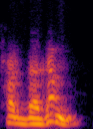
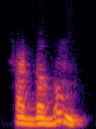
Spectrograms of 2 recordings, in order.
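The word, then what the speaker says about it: सर्वं: There we have to, though it is Sarvam, but there we pronounce Sarvagam, Sarvagum. Like a half moon and then the dot.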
